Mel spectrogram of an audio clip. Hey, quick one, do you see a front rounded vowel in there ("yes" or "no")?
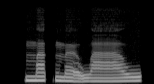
yes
